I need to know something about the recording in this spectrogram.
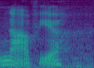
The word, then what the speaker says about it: Navia: Navia is fine now I know how to pronounce it Navia so you rasula anyway all merely trifling details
